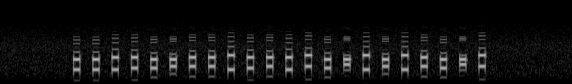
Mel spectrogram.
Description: DTMF, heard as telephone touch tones, dialled by machine, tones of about 60 ms. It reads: 11254788358294*37384*9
